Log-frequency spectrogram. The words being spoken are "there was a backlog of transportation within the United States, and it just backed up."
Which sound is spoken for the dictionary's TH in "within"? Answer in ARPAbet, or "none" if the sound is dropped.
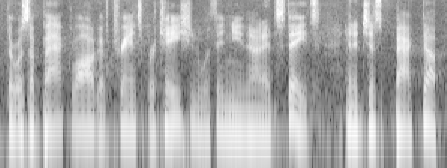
TH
